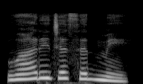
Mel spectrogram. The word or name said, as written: ವಾರಿಜಸದ್ಮೆ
